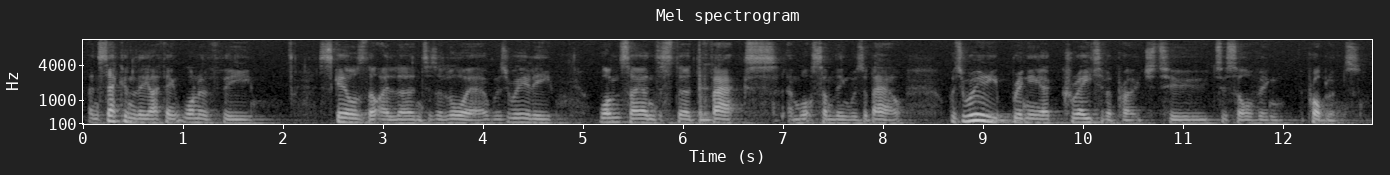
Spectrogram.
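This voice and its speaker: A man's voice: medium pitch, moderate pace, warm tone, low-quality recording. Man giving a business presentation. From northwest Spain. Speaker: law firm founder giving a talk. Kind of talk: prepared business presentation to an audience.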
